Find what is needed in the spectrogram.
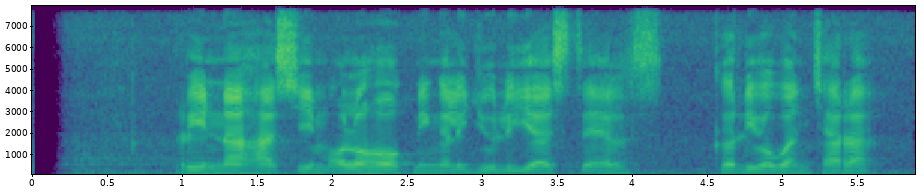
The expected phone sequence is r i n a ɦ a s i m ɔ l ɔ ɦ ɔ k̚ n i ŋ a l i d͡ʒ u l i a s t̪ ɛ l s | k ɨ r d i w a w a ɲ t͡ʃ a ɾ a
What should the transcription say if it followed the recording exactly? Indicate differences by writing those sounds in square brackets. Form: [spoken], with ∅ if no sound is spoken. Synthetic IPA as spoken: r i n a ɦ a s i m ɔ l ɔ ɦ ɔ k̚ n i ŋ a l i d͡ʒ u l i a s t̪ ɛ l s | k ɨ r d i w a w a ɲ t͡ʃ a ɾ a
